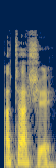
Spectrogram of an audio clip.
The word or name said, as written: attaché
